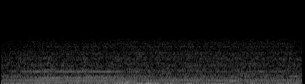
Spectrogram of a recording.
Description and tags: washing machine E (monaural) - Draining
field-recording, high-quality, washing-machine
